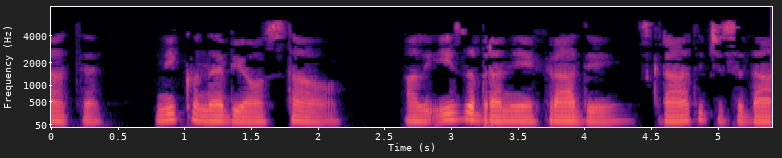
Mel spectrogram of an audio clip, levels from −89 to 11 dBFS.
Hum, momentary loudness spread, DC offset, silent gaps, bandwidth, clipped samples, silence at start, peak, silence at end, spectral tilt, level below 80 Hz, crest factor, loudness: none; 12 LU; under 0.1%; none; 5.8 kHz; under 0.1%; 0 s; -8 dBFS; 0 s; -10.5 dB/octave; -42 dBFS; 16 dB; -25 LUFS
